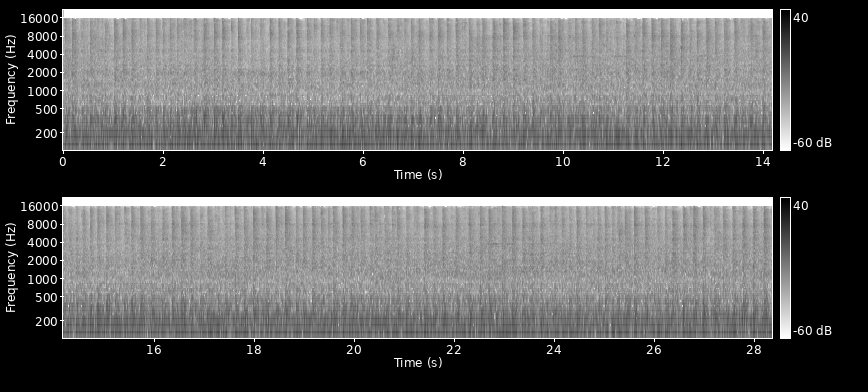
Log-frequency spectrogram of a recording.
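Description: Two-stroke underbone motorcycle engine idling steadily, run so that buyers can hear it.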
